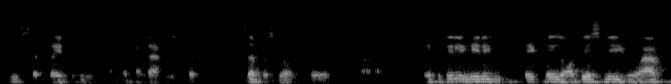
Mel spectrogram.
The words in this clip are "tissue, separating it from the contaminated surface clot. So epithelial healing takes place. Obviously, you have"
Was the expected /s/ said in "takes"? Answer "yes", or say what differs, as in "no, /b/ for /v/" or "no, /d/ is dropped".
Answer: no, /s/ is dropped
